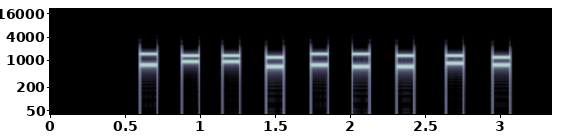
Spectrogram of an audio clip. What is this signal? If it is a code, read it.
DTMF, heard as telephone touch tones, dialled by hand, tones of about 120 ms. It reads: 600163284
